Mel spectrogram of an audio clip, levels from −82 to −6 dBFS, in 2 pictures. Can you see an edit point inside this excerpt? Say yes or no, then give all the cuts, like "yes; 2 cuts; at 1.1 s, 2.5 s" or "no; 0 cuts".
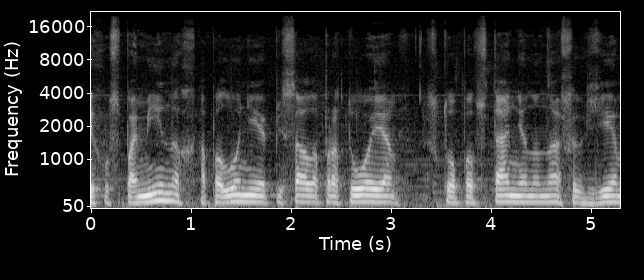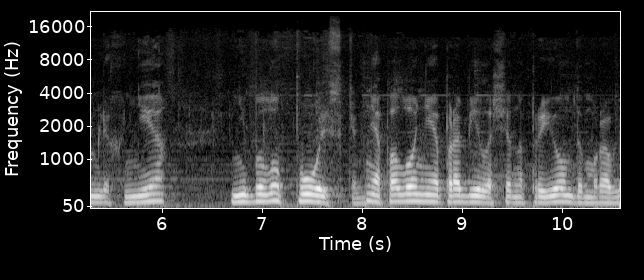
yes; 2 cuts; at 1.0 s, 8.1 s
